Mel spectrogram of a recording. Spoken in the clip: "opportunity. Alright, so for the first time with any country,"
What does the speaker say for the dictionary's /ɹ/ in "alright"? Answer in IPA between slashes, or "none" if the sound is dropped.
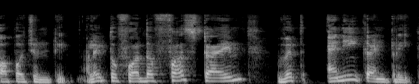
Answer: none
